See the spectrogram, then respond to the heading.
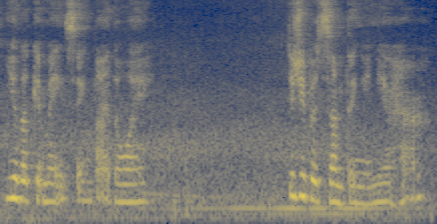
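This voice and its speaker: A woman's voice: mid-range voice, fairly even intonation, normal speed, vocal fry, noisy background. A woman playing a flirty, commanding female mob boss in an ASMR roleplay, talking in a teasing, coy and controlled way. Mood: teasing, sly. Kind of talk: ASMR roleplay, scripted one-sided dialogue.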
